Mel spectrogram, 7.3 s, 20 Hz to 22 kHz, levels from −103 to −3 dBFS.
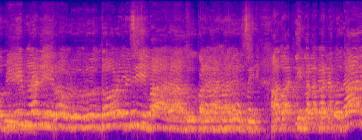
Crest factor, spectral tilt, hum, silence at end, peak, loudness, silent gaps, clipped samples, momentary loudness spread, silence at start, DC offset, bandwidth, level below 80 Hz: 14 dB; -2 dB/octave; none; 0 s; -12 dBFS; -27 LUFS; none; under 0.1%; 2 LU; 0 s; under 0.1%; over 20 kHz; -78 dBFS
